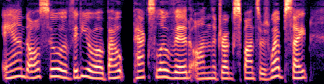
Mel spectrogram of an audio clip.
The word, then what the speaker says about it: Paxlovid: media relations department and also a video about Pax loid on the drug sponsor website I'm on team nurat trir let's review We divided Pax loid nurat and ranir into syllables then we talked about which syllables were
